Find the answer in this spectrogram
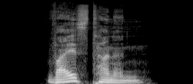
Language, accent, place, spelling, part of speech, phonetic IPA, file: German, Germany, Berlin, Weißtannen, noun, [ˈvaɪ̯stanən], De-Weißtannen.ogg
- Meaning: plural of Weißtanne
